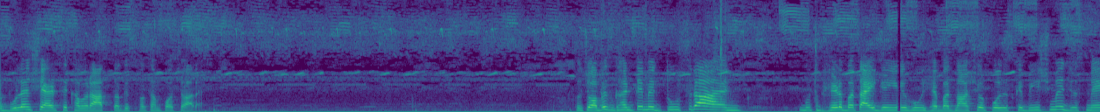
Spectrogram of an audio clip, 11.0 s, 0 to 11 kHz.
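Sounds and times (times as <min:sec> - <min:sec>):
faint thin whine: 0:00.0 - 0:11.0
high-pitched hiss: 0:00.0 - 0:11.0.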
